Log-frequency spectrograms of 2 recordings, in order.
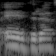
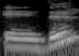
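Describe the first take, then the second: First: قادرة ending in a clear final a; feminine with te marbuta. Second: قادر said without ending, plain final r; masculine form. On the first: Teacher showing the feminine form قادرة. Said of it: "with the te marbuta". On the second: Teacher showing the masculine قادر. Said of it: "if you're a guy". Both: Shown as a demonstration.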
